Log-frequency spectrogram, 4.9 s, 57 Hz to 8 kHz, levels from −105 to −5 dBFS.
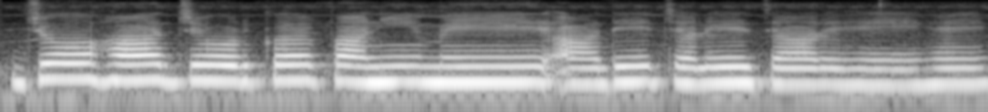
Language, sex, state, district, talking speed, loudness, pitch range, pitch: Hindi, female, Haryana, Charkhi Dadri, 135 wpm, -14 LUFS, 200-230 Hz, 215 Hz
